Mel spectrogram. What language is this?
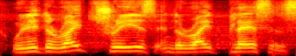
English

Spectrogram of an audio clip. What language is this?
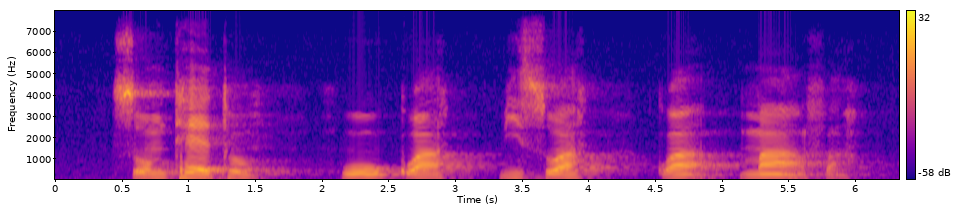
South Ndebele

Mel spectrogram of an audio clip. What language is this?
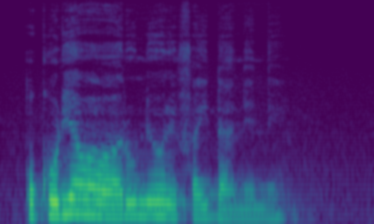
Kikuyu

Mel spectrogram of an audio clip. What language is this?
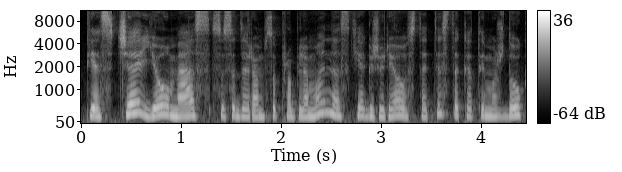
Lithuanian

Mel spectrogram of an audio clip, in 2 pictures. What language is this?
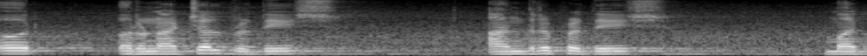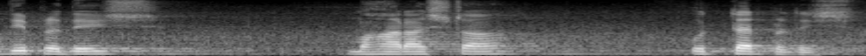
Konkani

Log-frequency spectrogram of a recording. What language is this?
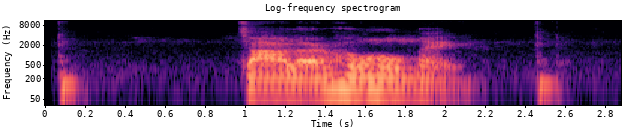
Cantonese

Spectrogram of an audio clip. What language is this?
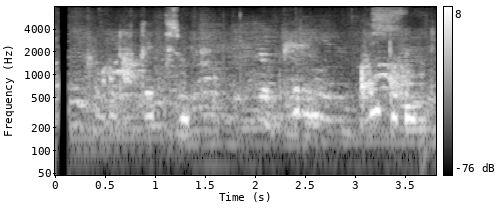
Icelandic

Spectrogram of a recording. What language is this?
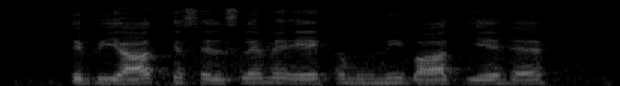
Urdu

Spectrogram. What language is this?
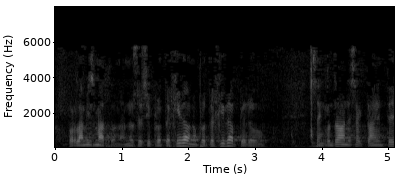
Spanish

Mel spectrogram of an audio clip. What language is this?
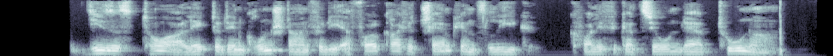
German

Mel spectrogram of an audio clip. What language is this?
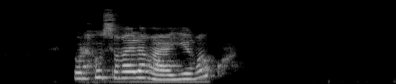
Kabyle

